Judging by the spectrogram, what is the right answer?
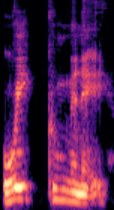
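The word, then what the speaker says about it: οἰκουμένη: Here it is, number 3625, and that's oikumene.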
